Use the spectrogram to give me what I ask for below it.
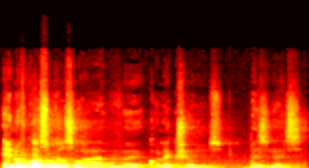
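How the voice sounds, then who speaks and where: A man's voice: on the low side, steady tone, brisk, a little mellow. An economist, a man, introducing himself on a conference panel in a businesslike way. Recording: echoey hall, faint noise.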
